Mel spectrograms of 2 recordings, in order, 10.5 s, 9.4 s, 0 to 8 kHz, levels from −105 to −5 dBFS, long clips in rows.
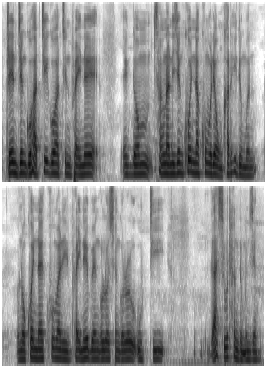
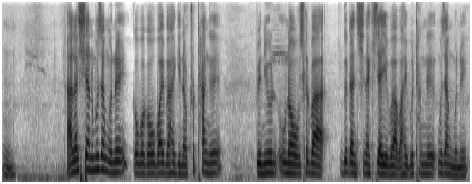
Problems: background conversations at intervals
